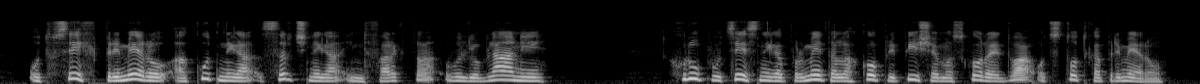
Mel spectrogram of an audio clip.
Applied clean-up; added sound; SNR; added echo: none; none; none; none.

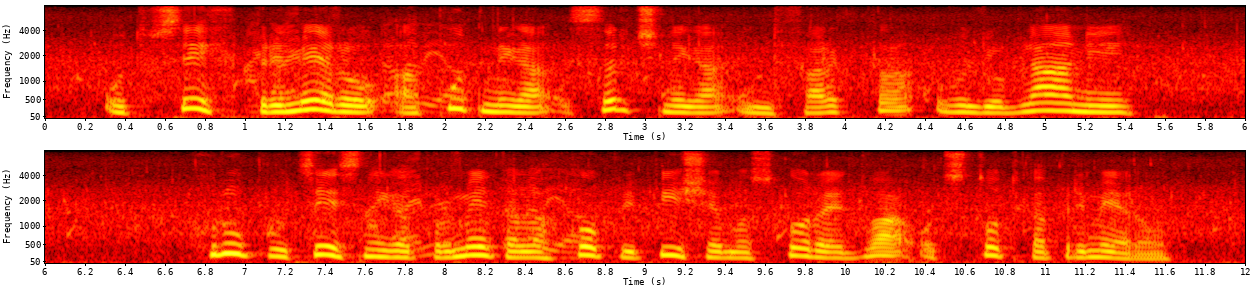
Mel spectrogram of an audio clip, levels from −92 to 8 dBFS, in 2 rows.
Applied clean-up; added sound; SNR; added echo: none; Fixed-wing aircraft, airplane + Stream; 17 dB; none.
